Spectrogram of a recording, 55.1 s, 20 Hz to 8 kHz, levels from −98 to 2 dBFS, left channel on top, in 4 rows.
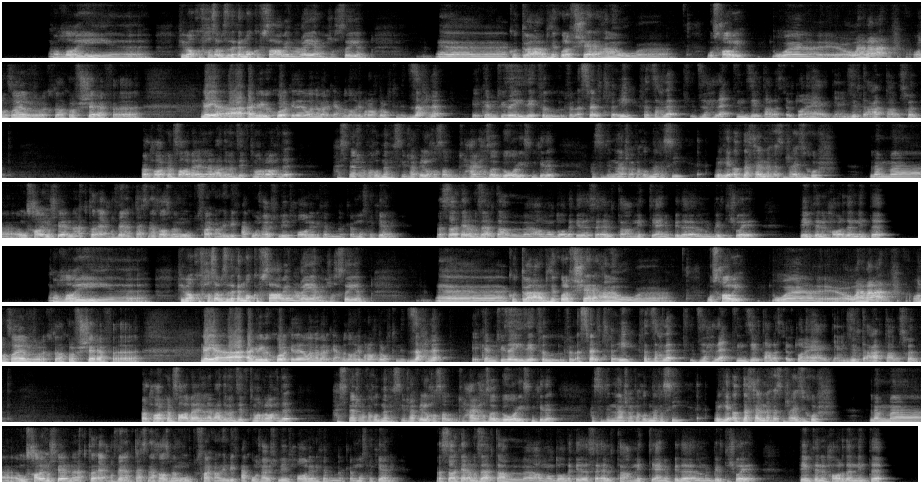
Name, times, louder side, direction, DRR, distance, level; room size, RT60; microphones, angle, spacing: voice 1, 0.7-2.2 2.7-5.5 6.5-10.0 10.6-11.2 11.6-16.2 16.8-20.4 20.8-27.5 29.7-32.0 32.6-35.9 36.4-37.8 38.3-40.0 40.6-47.3 47.9-52.7 53.3-54.5, right 2 dB, 80° right, 0.4 m, -23 dB
2.4 x 2.2 x 2.6 m
head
